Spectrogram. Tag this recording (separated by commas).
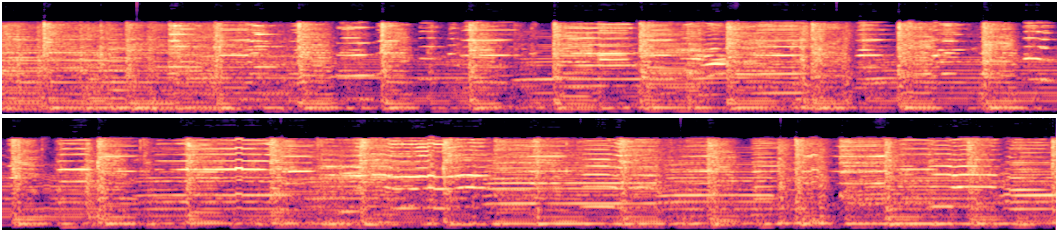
woodwind instrument, Harmonica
